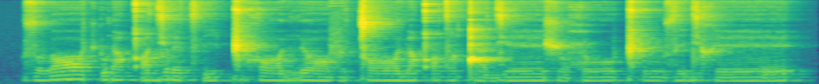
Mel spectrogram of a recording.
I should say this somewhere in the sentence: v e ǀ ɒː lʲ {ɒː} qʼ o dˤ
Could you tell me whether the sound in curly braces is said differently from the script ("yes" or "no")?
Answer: yes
